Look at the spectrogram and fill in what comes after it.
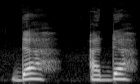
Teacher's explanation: Lalu fonem D tempat artikulasinya di alveolar. Cara artikulasinya plosif atau letupan.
